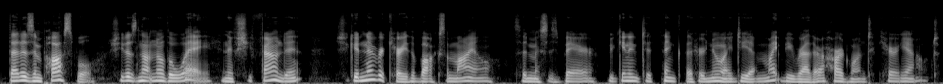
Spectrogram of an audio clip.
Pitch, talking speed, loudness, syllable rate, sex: 150 Hz, 260 wpm, -20 LUFS, 6.0 syllables/s, female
